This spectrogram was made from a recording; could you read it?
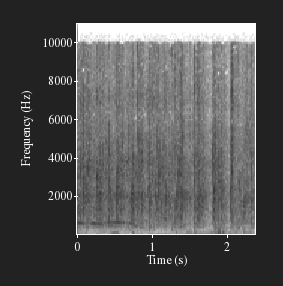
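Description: An audience claps together in a steady, dense burst of applause, many hands overlapping into a continuous crackling roar that holds at an even level throughout.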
